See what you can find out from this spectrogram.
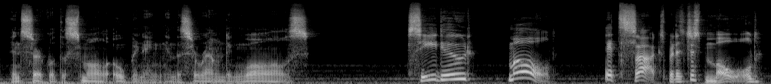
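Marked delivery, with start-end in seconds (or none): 4.1-7.6 put-on high, loud boy proving a point; told-you-so kid. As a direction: shout it's just mold. Friend proving his point.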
